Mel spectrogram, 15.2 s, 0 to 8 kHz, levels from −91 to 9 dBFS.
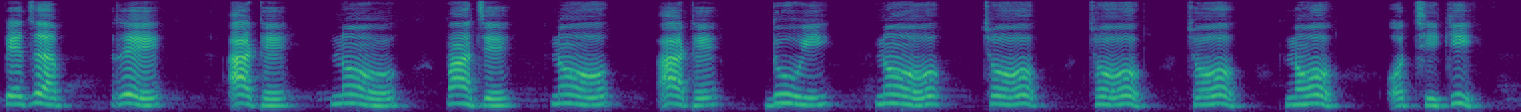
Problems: none marked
